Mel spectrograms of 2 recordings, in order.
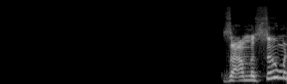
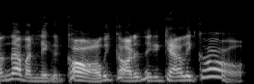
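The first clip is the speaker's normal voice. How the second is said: ordinary delivery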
